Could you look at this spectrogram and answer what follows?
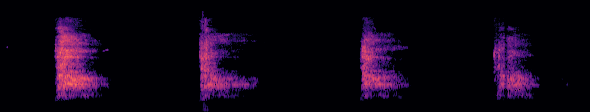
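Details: Vocal imitation of the early diastolic murmur of aortic regurgitation, heard best from the aortic area to the mid left sternal edge with the patient sitting forward, breath held in expiration: four soft, breathy, fading blowing sounds.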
